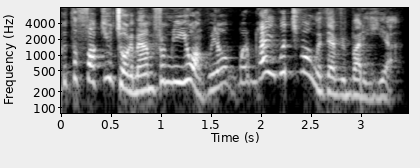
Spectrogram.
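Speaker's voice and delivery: high-pitched, sputtering protest, dropping at the end; retold baffled indignation. New York kid answering the teasing locals, mock indignant.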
